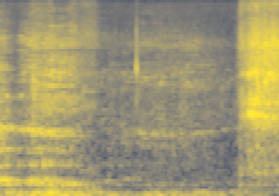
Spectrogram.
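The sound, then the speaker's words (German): A lion roars with a deep, rumbling growl that swells and then fades, followed by a brief breathy rush of noise near the end. No one speaks. “Es ist das Brüllen eines Löwen.”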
